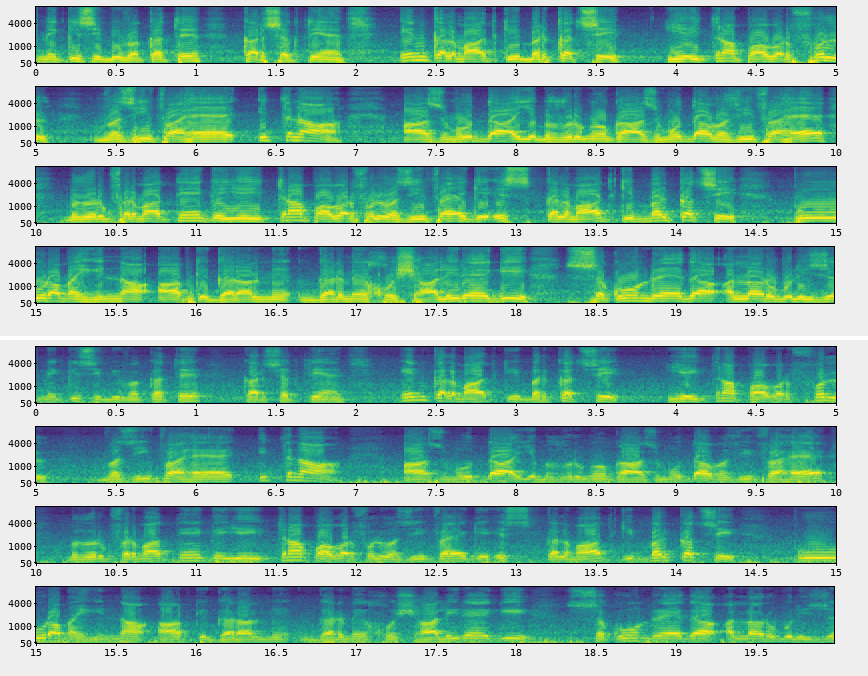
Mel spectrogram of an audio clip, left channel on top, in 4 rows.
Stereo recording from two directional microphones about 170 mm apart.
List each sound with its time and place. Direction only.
0.0 s a man's voice: 45° left (ahead or behind)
